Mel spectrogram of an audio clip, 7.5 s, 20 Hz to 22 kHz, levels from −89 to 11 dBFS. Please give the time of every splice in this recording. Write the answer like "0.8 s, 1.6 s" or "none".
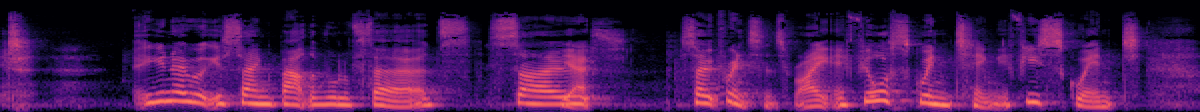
3.0 s, 4.5 s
